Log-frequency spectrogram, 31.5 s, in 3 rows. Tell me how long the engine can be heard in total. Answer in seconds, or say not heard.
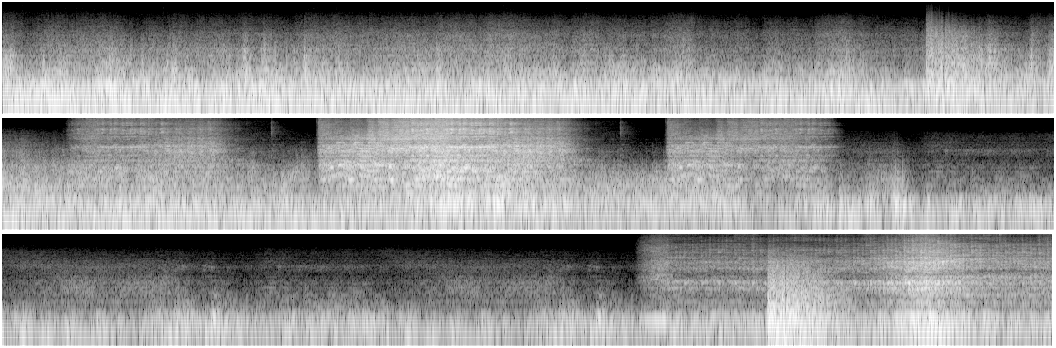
12 s.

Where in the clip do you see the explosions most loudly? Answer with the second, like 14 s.
29 s.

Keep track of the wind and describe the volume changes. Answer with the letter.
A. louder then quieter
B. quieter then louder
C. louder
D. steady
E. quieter
E.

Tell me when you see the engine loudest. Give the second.
15 s.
